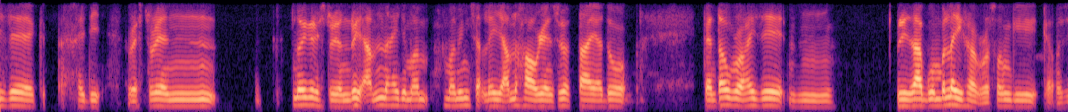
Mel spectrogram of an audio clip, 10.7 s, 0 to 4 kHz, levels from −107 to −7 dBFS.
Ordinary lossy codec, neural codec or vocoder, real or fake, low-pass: none; none; real; 3.6 kHz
